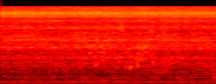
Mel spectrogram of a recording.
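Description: A steady, even hiss of water-like noise with no distinct splashes.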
